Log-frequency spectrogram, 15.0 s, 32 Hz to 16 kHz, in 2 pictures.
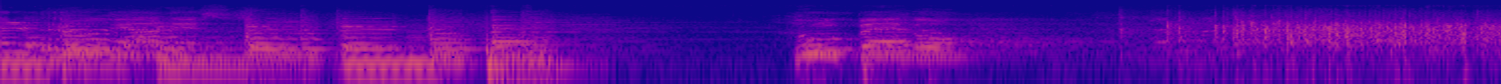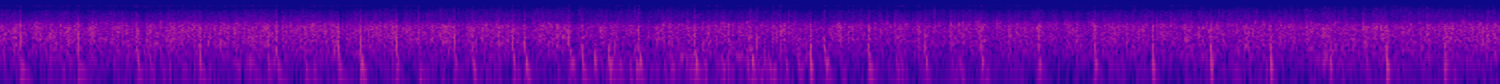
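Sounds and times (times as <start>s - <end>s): audience applause: 5.7s - 15.0s.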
